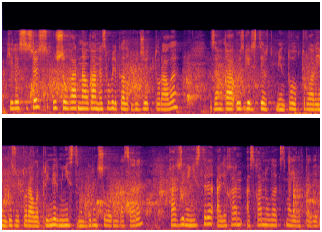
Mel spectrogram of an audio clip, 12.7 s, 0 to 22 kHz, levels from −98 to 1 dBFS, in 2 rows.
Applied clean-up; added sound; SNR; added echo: none; Bathtub (filling or washing); 11 dB; none.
